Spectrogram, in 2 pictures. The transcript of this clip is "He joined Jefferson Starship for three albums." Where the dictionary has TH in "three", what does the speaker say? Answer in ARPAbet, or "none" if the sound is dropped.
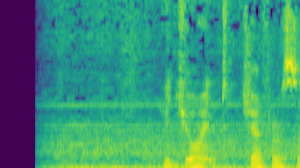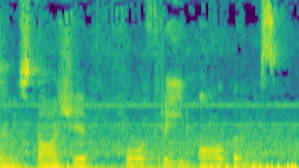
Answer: TH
